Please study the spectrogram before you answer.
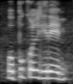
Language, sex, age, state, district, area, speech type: Tamil, female, 45-60, Tamil Nadu, Thoothukudi, urban, read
